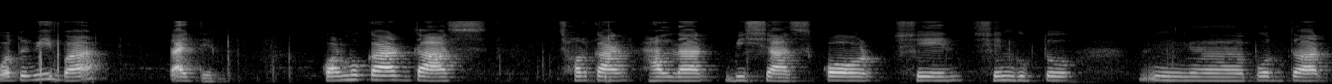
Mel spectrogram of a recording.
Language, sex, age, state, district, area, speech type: Bengali, female, 60+, West Bengal, Alipurduar, rural, spontaneous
